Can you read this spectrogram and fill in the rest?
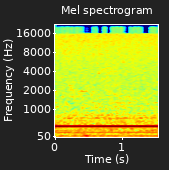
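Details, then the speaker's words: Viking console stereo during AM alignment, signal generator tone peaking at 455 kHz: a pure, steady test tone comes through loud and clean with no drift or warble. The IF stage is well aligned. "right there. Okay, and you see it's right on 455, so that's a really good indication already that this radio is well aligned."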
